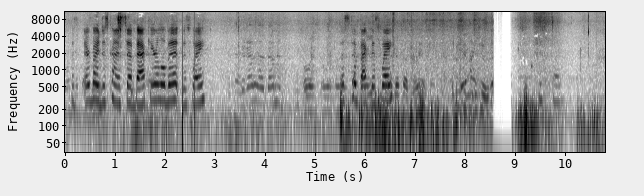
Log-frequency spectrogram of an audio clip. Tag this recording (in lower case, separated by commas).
speech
